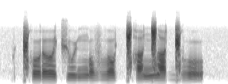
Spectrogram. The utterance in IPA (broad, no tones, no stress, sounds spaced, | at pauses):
ǁʰ o ɾ ɤ t͡ʃ u y̯ ŋ ɔ v ð ɔ ǁʰ a ŋ͡ǁ a ɡ͡ǁ o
